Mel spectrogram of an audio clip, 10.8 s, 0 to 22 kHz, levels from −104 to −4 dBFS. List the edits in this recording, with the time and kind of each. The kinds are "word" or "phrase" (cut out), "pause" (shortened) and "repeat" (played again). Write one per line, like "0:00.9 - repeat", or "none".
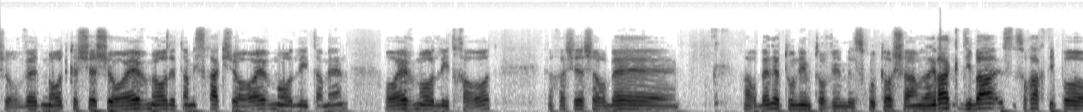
none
